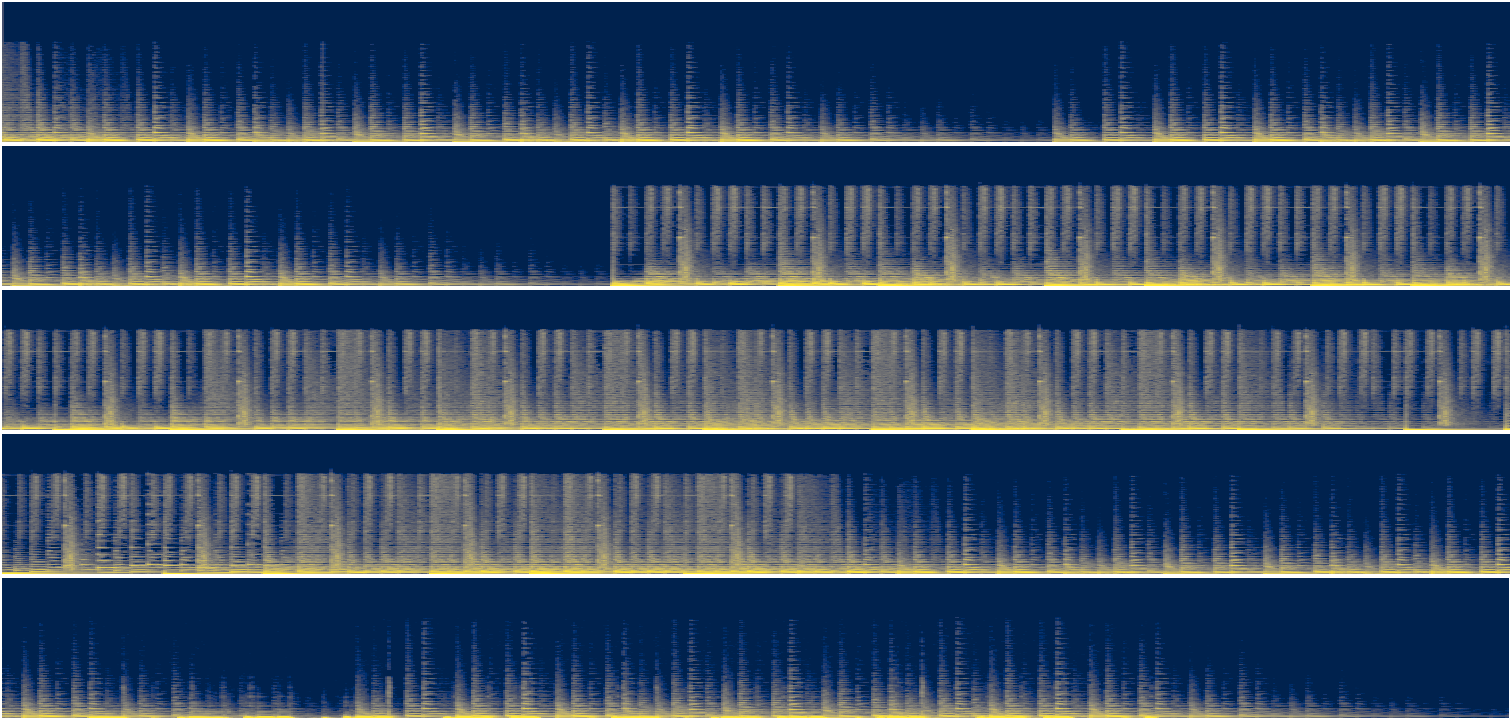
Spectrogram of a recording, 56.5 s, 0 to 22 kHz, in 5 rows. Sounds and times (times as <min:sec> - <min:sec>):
Music: 0:00.0 - 0:56.5.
